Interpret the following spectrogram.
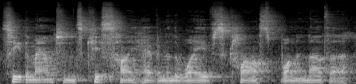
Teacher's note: the sibilant S sound could almost recreate the sound of the winds and the waves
